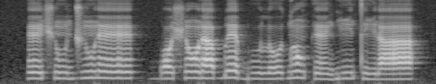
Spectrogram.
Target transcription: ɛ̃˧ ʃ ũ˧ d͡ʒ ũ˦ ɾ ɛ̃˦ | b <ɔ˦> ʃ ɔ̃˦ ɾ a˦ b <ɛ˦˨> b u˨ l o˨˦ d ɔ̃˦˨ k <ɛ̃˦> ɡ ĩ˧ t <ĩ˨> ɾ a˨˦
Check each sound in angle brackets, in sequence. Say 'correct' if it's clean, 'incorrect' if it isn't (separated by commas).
incorrect, correct, incorrect, correct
